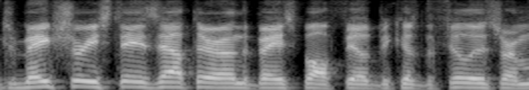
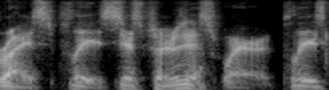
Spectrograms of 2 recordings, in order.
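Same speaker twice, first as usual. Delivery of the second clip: put-on murmur, very deep, very quiet, hushed; 8 semitones lower, 13 dB quieter than usual. Acting out John Middleton in a story: John Middleton impression. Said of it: "That was my incredible impression of John".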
